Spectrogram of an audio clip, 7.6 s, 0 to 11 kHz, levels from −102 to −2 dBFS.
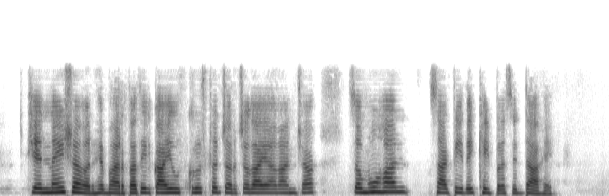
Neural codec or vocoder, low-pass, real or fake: codec, 16 kHz, 1.1 kbps, Voila-Tokenizer; 7.2 kHz; fake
